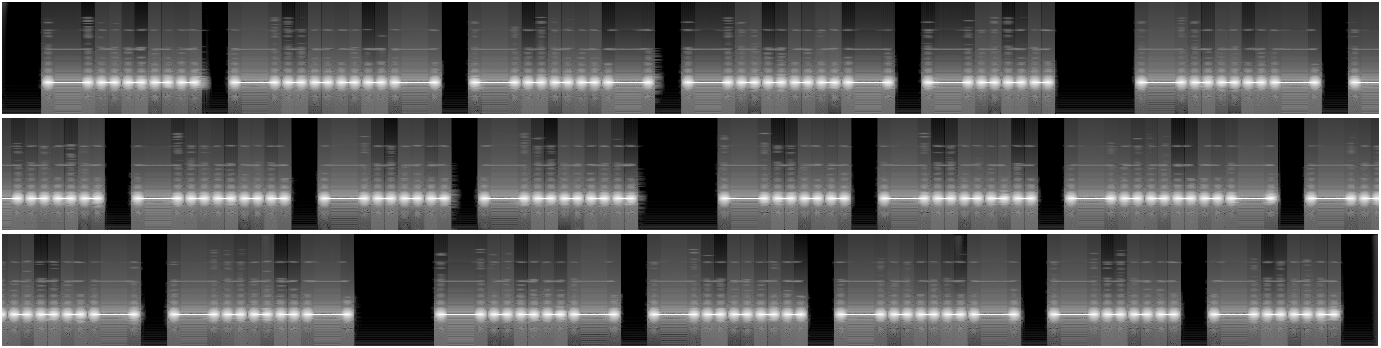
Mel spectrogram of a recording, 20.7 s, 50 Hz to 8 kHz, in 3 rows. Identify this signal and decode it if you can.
Morse code, heard as a keyed tone, about 18 wpm, 800 Hz. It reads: 6-<BT>-B <BT>B6B6 B6--<BT> <BT>6<BT>BB
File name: CW gyakorlas b 6 egyenlo minusz 15 baud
